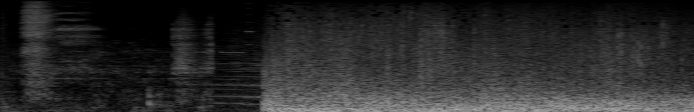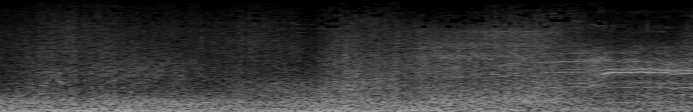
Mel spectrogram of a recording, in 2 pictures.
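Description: A film-soundtrack explosion: after two quiet seconds a sudden loud blast, followed by a long, steady, deep rumble that holds to the end.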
